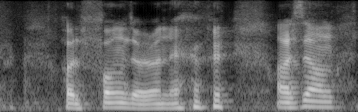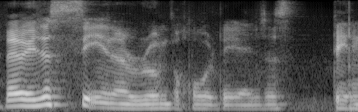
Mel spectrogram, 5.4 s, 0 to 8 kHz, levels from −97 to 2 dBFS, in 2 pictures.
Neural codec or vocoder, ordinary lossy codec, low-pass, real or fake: codec, 16 kHz, 4 kbps, X-Codec, HuBERT features, trained on LibriSpeech; none; none; fake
